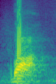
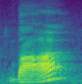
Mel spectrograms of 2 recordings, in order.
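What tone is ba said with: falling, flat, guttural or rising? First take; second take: guttural; rising. First: The sound is guttural and swallowed. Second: The pitch goes upward. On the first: It means any or strengthen. "guttural, you swallow it" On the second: It means embrace. "upward tone"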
